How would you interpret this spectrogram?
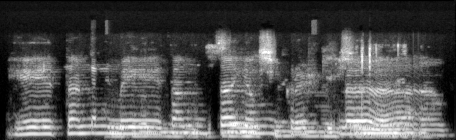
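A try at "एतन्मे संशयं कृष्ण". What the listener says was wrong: samshayam Krishna, not samsa, it is samsha. Etanme samshayam Krishna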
